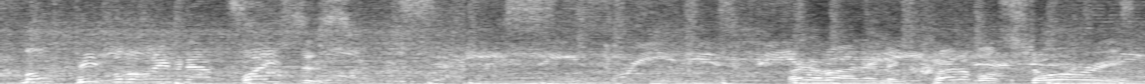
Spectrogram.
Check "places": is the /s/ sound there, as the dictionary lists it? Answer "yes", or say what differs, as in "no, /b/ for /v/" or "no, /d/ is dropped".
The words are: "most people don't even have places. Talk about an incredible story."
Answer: yes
